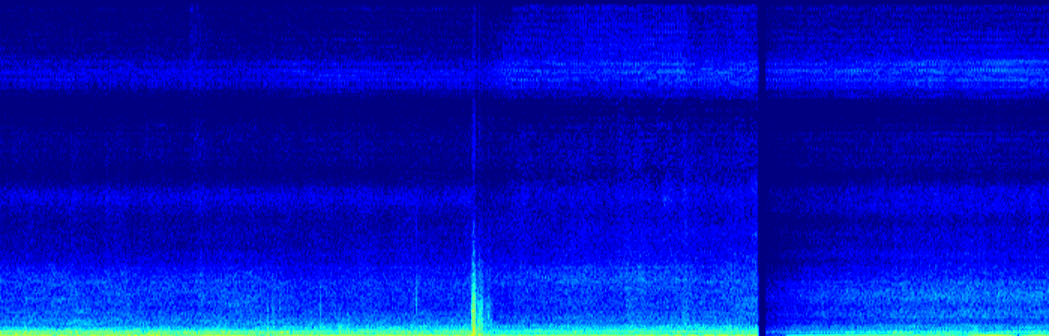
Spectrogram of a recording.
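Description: A steady low mechanical hum, with a single sharp click about six seconds in. Just past ten seconds the sound cuts out abruptly and comes back fainter.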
